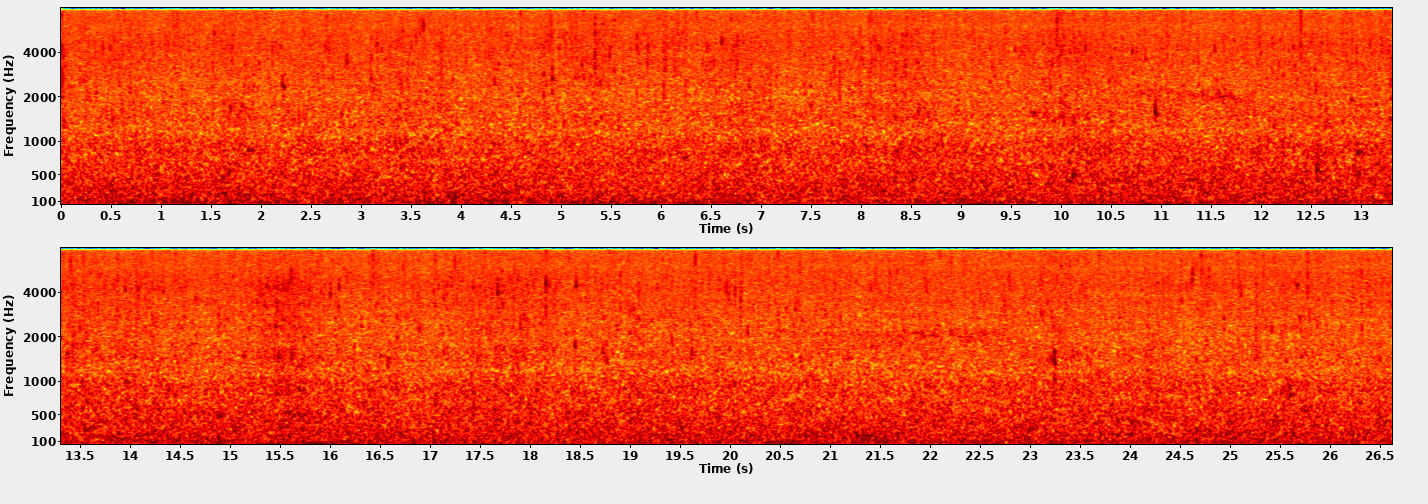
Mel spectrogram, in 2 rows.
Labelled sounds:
11.5	11.8	fish, 1.8 to 2.2 kHz

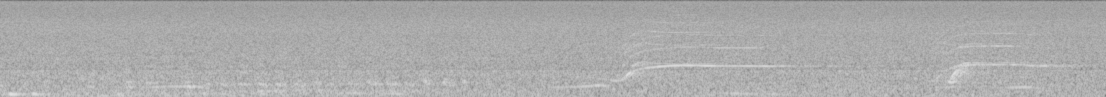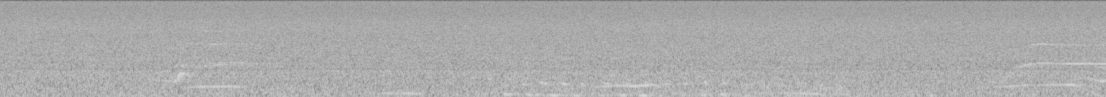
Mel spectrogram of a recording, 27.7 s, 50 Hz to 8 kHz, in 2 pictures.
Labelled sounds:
7.9	9.5	humpback whale, 0.80 to 5.3 kHz
11.8	13.1	humpback whale, 0.80 to 3.1 kHz
26.5	27.6	humpback whale, 0.86 to 2.2 kHz

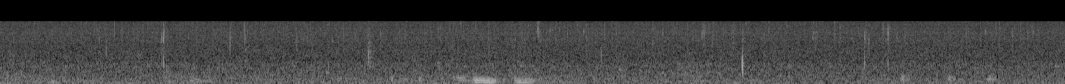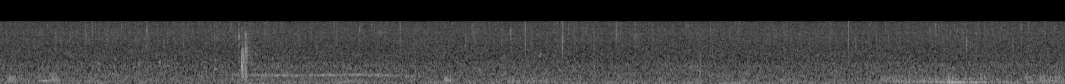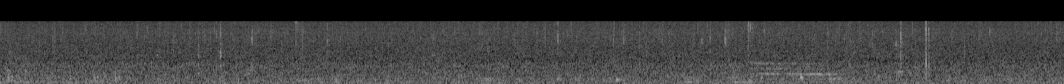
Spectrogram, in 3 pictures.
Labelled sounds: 28.8	29.1	humpback whale, 0.94 to 1.1 kHz

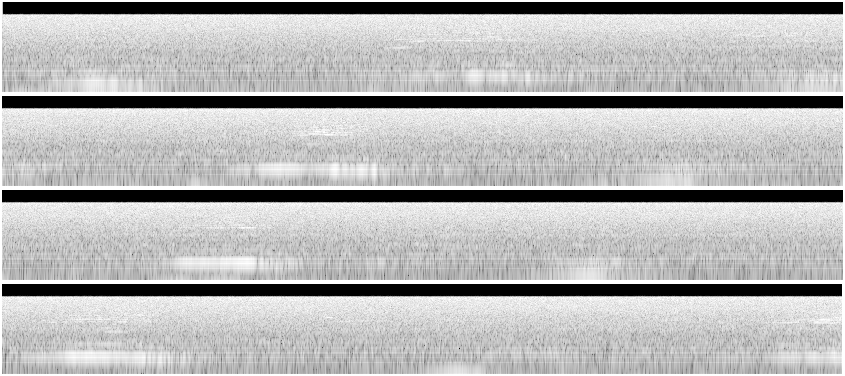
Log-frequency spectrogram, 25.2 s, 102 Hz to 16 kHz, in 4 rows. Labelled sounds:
3.2	3.6	humpback whale, 1.7 to 1.9 kHz
8.5	9.0	humpback whale, 1.7 to 2.2 kHz
19.4	19.8	humpback whale, 2.1 to 2.3 kHz
24.6	24.9	humpback whale, 1.8 to 1.9 kHz

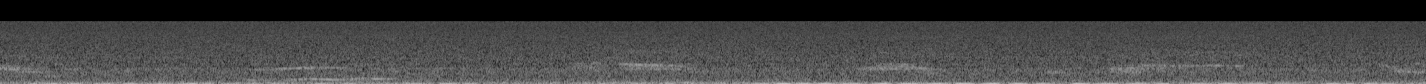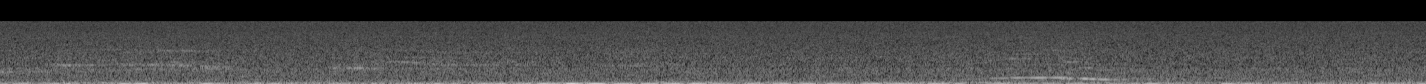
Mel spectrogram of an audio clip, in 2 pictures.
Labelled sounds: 5.7	6.7	humpback whale, 0.80 to 1.1 kHz
8.6	9.1	humpback whale, 0.80 to 0.99 kHz
18.1	18.5	humpback whale, 0.93 to 1.1 kHz

